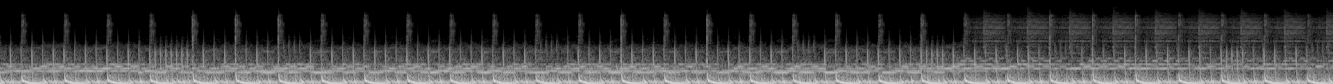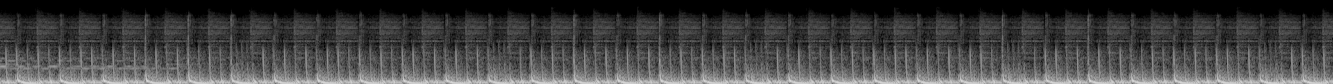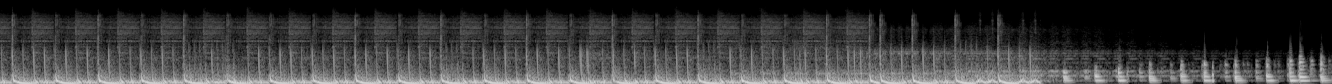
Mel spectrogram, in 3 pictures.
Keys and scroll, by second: 4.6 space, 8.7 typing, 9.4 ctrl+z, 10.8 ctrl+z, 22.5 space, 35.3 ctrl+z, 38.5 space.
